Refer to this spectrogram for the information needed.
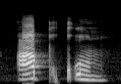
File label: "Iапкьун", aghul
